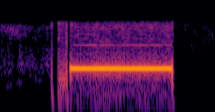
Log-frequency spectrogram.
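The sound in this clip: Telephone tone during a call transfer: a single steady, loud mid-pitched tone of about one second, preceded by a couple of short clicks, with no talk over it.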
